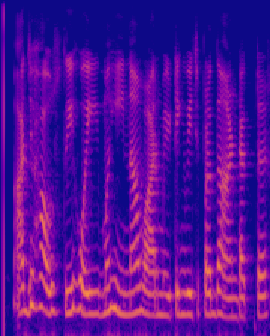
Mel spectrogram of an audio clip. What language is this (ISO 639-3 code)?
pan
